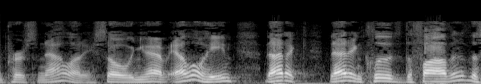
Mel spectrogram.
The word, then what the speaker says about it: Elohim: And then Elohim, Elohim, Aleph, E-L-O-H, long I-M, Elohim.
